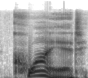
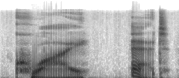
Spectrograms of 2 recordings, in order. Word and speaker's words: quiet: Quiet is pronounced as two syllables. Qui, et. The I and E are both heard. Qui, et. Like the word diet, but with QU at the start. And quite?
